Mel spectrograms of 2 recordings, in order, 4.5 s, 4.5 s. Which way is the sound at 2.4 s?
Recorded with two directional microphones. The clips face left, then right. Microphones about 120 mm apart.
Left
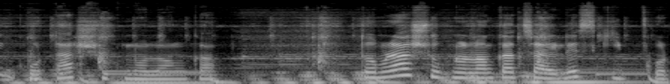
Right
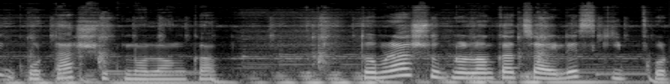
30° right (ahead or behind).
